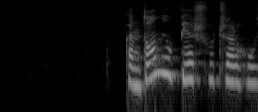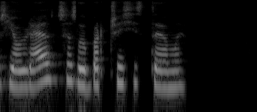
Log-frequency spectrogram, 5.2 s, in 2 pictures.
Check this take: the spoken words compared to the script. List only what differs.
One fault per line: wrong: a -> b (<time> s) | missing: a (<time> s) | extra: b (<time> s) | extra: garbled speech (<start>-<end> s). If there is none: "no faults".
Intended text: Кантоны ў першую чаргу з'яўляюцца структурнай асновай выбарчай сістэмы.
missing: структурнай асновай (3.2 s)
